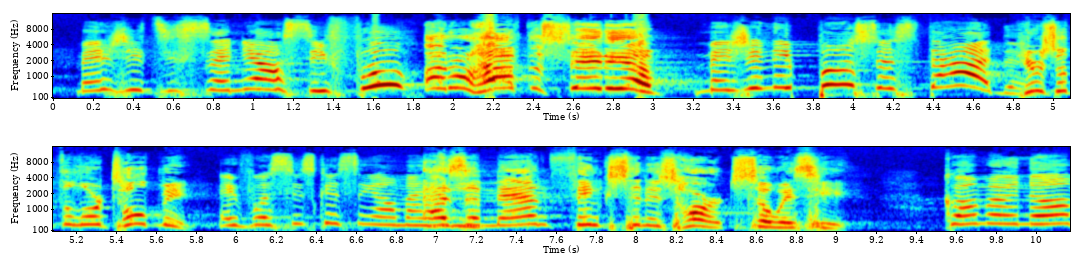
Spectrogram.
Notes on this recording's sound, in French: Conférence rivières de Gloire-13 Mai 2016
